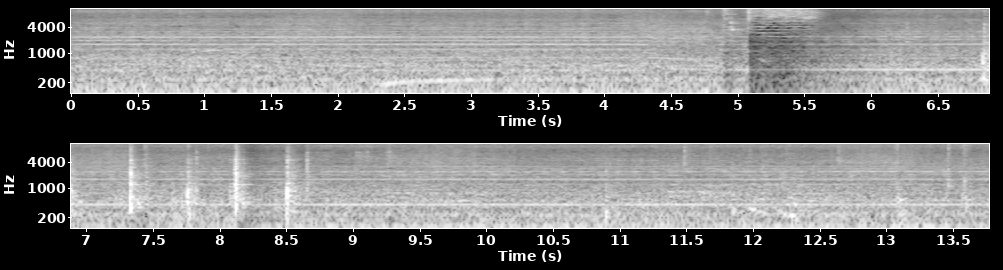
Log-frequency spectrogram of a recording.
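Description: Steady hum of the hydraulic power feeding a rail weld trimmer as it shears the excess weld metal, still red-hot, off a freshly thermite-welded rail joint. It dips out briefly about five seconds in, and a few sharp metallic knocks follow about halfway through.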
